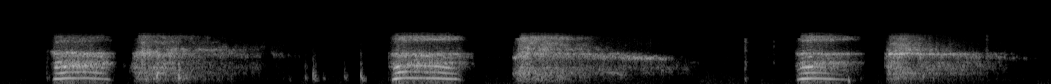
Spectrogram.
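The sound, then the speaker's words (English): Three deep breaths taken during a spiritual breathing exercise, each a short, raspy, voiced inhale followed by a longer sighing exhale. The breaths are loud and evenly spaced, with brief quiet gaps and no talking. “Okay, take those three deep spiritual breaths now.”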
